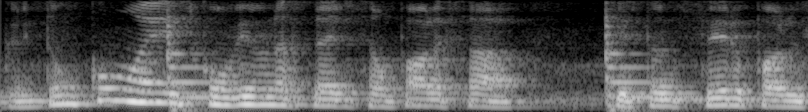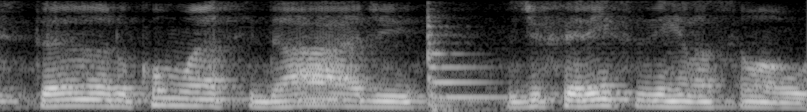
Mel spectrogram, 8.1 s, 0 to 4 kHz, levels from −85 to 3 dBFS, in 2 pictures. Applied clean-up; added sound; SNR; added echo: none; Bowed string instrument; 12 dB; reverberation time 0.5 s.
